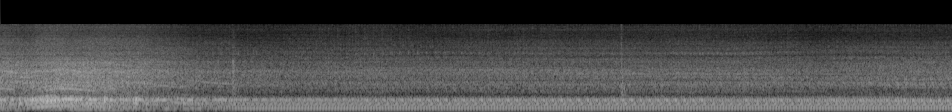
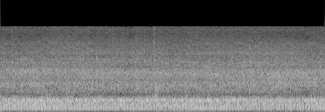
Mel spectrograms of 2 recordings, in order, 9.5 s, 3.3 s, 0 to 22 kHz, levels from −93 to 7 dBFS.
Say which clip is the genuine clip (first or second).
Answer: first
